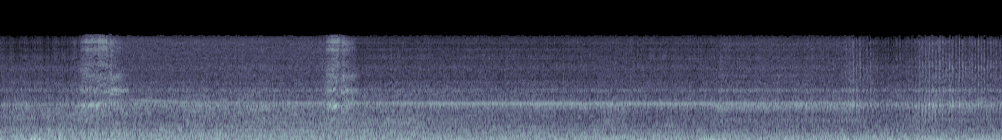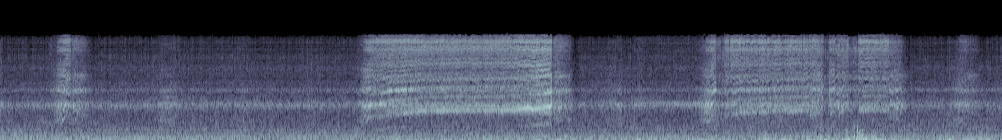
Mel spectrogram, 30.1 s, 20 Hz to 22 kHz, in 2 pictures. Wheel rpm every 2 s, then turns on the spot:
20, 10, 10, 0, 10, 10, 20, 10, 10, 0, 80, 90, 20, 110, 40.
2-4 10-16 28-30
